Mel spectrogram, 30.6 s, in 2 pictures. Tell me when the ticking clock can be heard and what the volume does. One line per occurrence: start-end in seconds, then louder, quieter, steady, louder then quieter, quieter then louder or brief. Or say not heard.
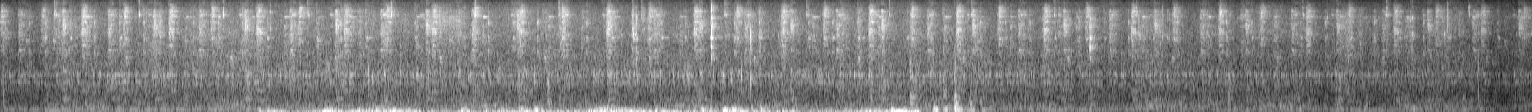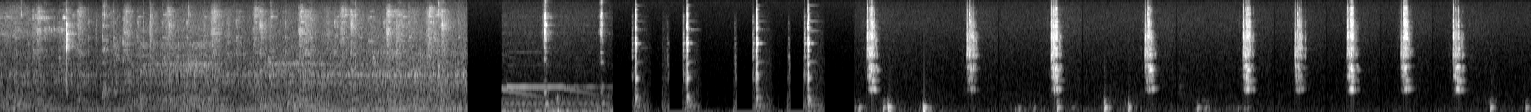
0.0-30.5 quieter then louder.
